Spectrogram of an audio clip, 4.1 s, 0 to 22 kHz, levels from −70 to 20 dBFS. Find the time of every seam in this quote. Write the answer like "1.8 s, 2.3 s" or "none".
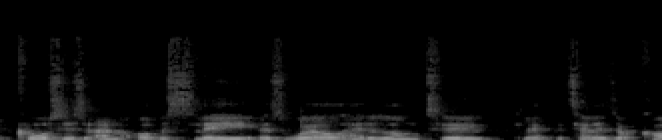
3.2 s

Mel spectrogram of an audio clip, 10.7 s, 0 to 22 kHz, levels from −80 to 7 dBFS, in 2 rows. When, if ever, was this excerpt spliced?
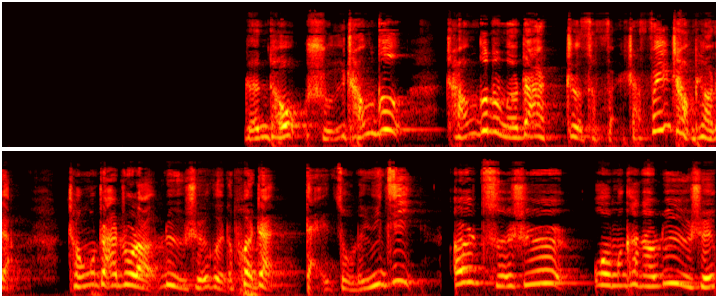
8.7 s

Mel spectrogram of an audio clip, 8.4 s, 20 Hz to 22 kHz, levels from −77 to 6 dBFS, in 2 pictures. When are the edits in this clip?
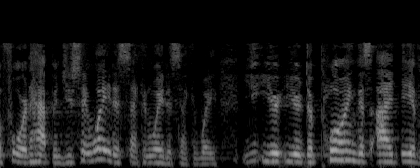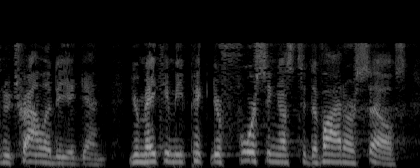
6.3 s

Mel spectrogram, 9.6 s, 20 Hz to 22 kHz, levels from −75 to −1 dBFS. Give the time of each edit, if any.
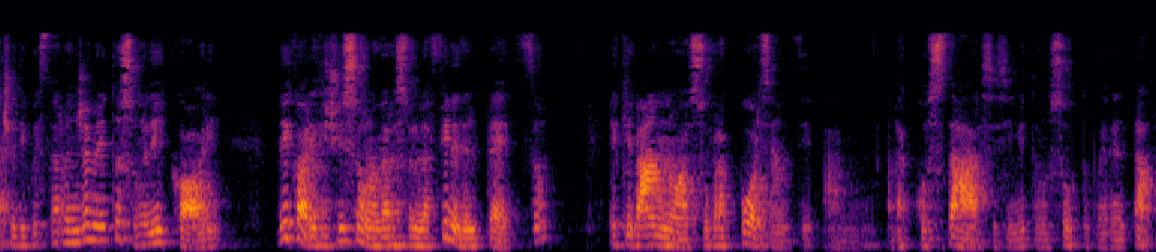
6.8 s

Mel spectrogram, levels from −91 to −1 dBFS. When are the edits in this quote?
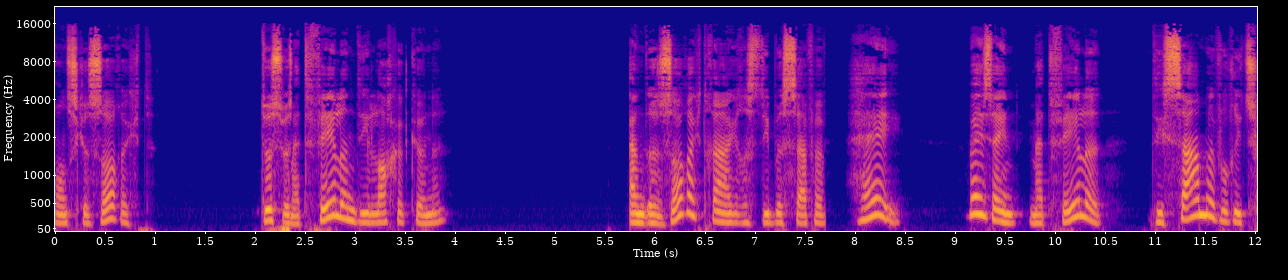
2.4 s, 7.7 s

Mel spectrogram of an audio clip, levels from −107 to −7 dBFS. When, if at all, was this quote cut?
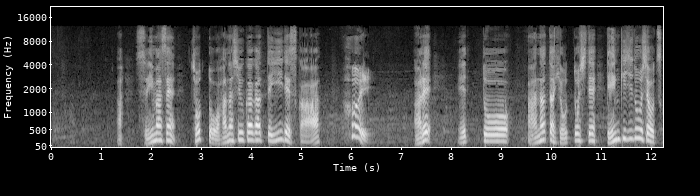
none

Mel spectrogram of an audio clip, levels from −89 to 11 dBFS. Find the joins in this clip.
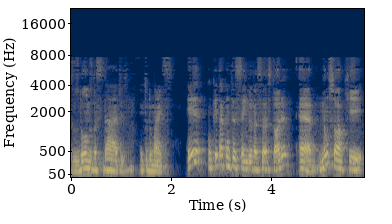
2.2 s

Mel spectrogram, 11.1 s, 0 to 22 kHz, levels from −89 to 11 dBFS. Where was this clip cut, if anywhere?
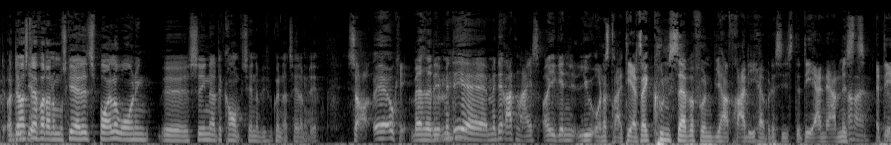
none

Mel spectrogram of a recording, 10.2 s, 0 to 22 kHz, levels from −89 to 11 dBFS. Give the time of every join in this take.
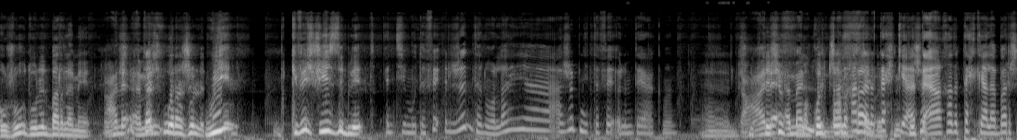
2.0 s, 8.3 s

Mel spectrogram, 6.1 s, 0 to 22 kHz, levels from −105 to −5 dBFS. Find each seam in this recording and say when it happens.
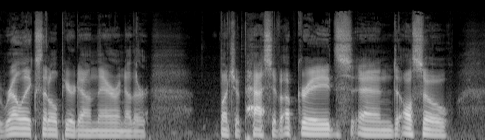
none

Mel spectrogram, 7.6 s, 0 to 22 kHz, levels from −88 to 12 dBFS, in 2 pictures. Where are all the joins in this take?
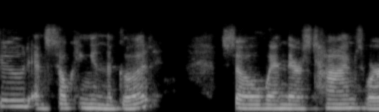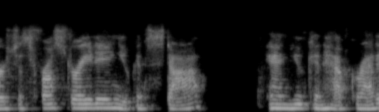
none

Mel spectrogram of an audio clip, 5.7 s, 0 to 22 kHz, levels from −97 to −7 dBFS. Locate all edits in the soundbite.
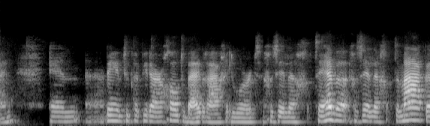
1.4 s, 1.8 s, 3.1 s, 3.5 s, 4.7 s

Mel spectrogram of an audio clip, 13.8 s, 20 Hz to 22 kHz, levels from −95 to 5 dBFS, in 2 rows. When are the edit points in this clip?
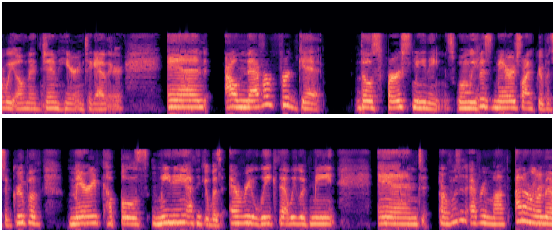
1.0 s, 5.9 s, 12.3 s

